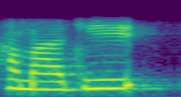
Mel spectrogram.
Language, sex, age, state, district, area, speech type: Hindi, female, 18-30, Madhya Pradesh, Balaghat, rural, conversation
